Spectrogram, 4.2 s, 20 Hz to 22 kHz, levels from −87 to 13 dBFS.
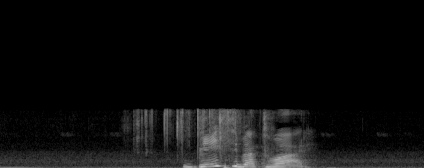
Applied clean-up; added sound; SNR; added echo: none; Coin (dropping); 15 dB; none.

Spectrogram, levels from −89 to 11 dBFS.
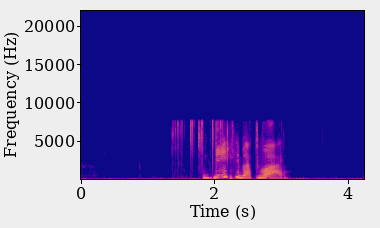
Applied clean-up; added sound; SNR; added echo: neural diffusion model UNIVERSE++.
